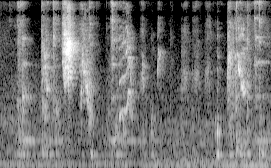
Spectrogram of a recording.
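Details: A bonded peach-faced lovebird pair near the nest box gives soft twittering chirps, punctuated by one sharp, loud squeak, then a run of quieter high chirps; no talking or music.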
